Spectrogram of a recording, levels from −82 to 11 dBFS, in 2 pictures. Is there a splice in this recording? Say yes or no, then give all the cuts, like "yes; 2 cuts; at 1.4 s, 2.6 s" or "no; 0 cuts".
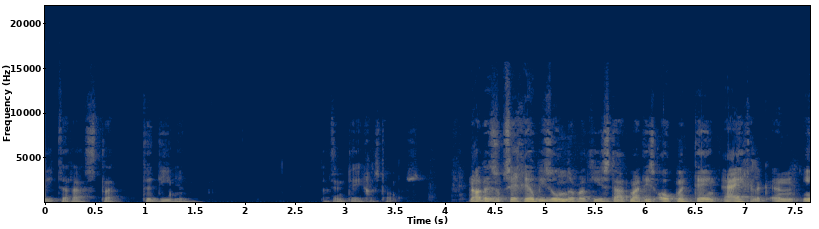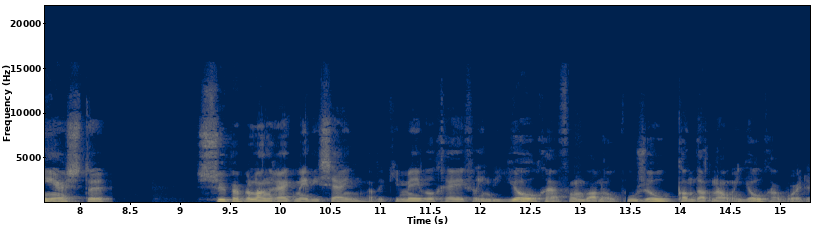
yes; 3 cuts; at 2.9 s, 11.9 s, 13.4 s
